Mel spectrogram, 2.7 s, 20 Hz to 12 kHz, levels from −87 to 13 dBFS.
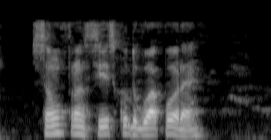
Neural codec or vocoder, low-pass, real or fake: codec, 16 kHz, 8 kbps, FreqCodec, larger model; 7.2 kHz; fake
